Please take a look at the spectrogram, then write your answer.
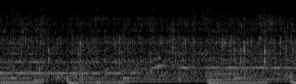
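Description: A mixture for lauki and khoya halwa browns in a pan with a steady, close sizzle and crackle that continues without a break throughout.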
